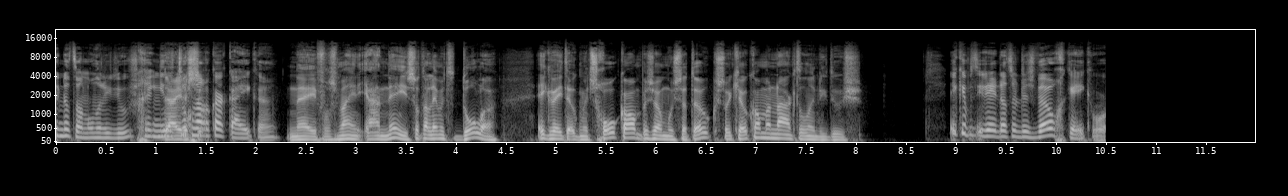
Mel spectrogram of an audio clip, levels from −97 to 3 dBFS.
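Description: The final stretch of audio was never written out or played, a cut-off end. At 10.49 s the speech stops mid-sound and falls straight to digital silence for the rest of the clip, with no natural decay or fade.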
